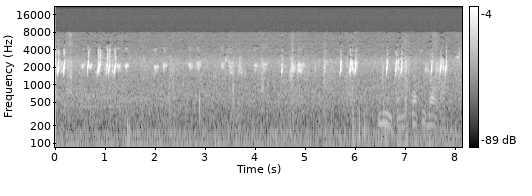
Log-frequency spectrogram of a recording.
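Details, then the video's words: Quail from Pakistan sings in rapid bursts of rough, chattering notes. The groups come about every half second, fading and returning, with faint low noise and brief knocks underneath. "Bater Ki Latest Awaz,بٹیر سونگ/ Batair Amizing Song in urdu/Pakistani Batair song"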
